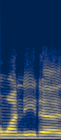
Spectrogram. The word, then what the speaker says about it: Juanita: YouTube my name Juanita it's like Spanish I tell people it's like Spanish Juan a lot of people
